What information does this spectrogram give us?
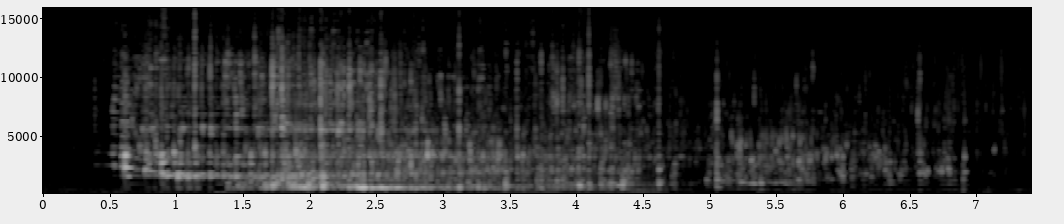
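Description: Liquid pouring back into a tin: a steady splashing stream for several seconds that thins into a lighter, irregular trickle and a few drips near the end.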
